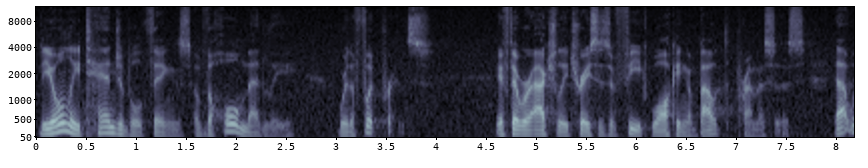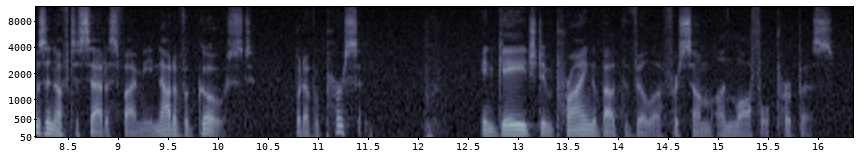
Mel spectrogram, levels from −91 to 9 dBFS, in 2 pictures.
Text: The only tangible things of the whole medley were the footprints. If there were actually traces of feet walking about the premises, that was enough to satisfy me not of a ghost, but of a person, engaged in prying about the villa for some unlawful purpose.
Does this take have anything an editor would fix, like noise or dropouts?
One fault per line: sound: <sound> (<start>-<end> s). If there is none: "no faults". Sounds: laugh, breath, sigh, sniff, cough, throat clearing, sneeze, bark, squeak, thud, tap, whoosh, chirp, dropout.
sound: whoosh (12.0-12.3 s)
